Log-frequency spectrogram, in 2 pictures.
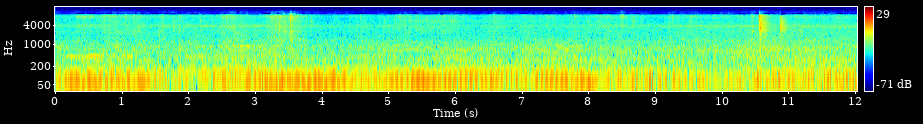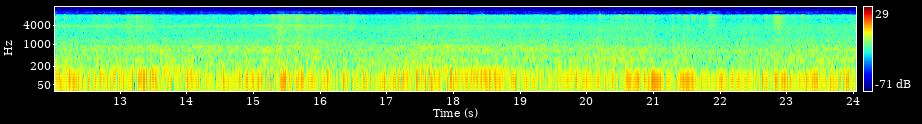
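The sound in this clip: Steady low rumble of riding on a bus, a continuous drone of engine and road noise with a few faint clicks and rattles scattered through it.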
